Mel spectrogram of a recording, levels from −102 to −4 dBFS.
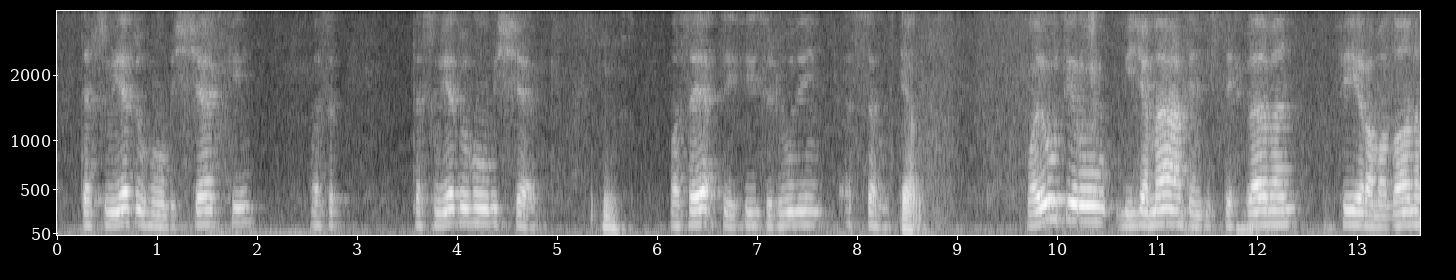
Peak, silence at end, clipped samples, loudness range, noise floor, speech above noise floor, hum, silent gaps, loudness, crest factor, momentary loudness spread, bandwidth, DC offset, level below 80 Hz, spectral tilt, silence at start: -2 dBFS; 0 s; under 0.1%; 7 LU; -47 dBFS; 28 dB; none; none; -20 LUFS; 18 dB; 17 LU; 4 kHz; under 0.1%; -44 dBFS; -11.5 dB/octave; 0.2 s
